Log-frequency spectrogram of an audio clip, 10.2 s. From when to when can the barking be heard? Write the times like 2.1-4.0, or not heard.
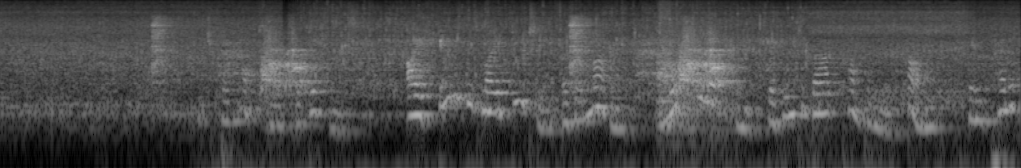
1.5-3.3, 5.7-7.5.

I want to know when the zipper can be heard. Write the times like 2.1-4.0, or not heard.
6.5-7.4.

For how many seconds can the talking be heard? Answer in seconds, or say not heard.
8 s.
